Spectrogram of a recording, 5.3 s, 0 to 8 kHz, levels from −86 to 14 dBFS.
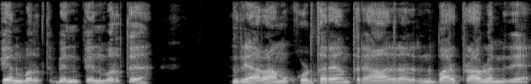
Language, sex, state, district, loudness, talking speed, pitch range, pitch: Kannada, male, Karnataka, Bellary, -17 LUFS, 160 wpm, 125-145 Hz, 135 Hz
